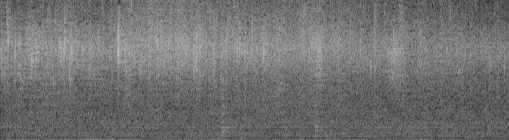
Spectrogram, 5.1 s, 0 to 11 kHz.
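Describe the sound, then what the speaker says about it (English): Two pieces of bread roast in fully melted butter in a pan, giving a steady, continuous sizzle and crackle close by with faint stirring, holding level throughout with no talking. "I will take 2 pieces of bread and I will roast it"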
